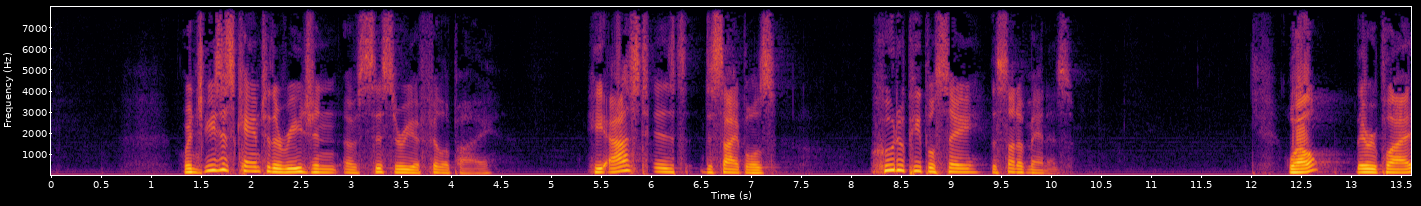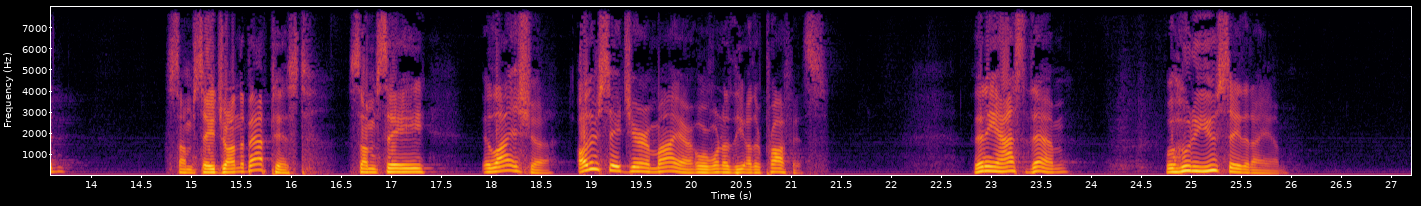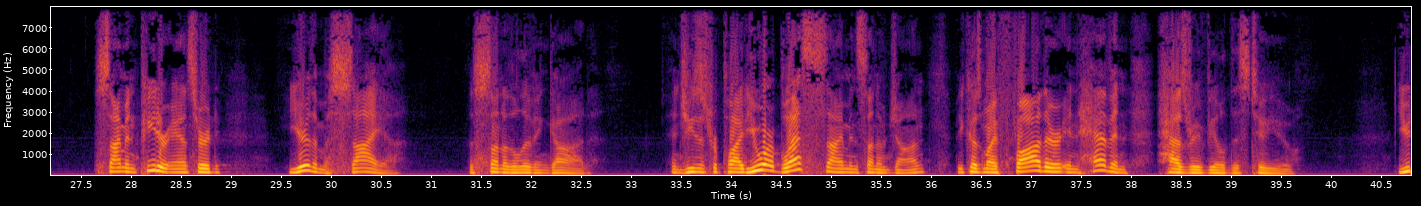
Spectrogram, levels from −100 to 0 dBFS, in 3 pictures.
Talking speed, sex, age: 130 wpm, male, 20-39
